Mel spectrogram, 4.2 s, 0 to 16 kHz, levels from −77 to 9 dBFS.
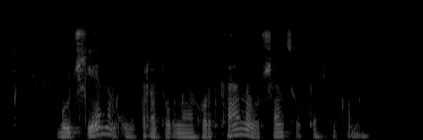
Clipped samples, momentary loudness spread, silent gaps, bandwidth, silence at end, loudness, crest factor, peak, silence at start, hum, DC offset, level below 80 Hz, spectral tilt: under 0.1%; 19 LU; none; 7.6 kHz; 0.55 s; -49 LUFS; 22 dB; -30 dBFS; 0.15 s; none; under 0.1%; -72 dBFS; -4.5 dB/octave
